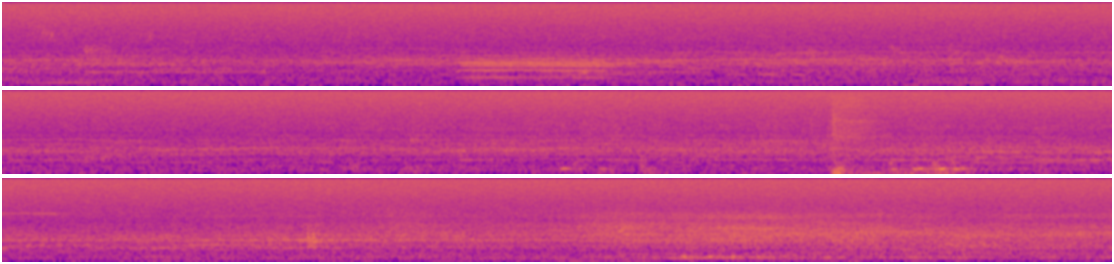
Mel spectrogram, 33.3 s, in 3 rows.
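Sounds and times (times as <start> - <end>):
sirens: 0.2 - 33.2
distant horns: 4.3 - 9.8, 14.9 - 33.2.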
